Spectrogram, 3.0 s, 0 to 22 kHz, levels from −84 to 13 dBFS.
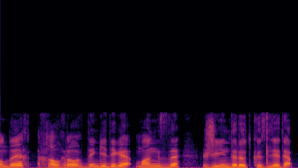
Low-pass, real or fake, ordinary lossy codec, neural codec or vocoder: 7.2 kHz; real; none; none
